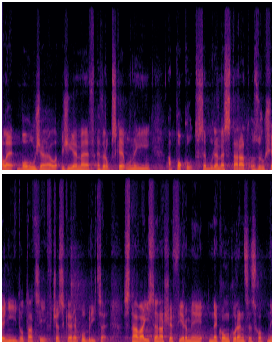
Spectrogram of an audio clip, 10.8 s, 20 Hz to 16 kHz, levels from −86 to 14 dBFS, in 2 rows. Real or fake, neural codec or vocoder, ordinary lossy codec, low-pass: real; none; Opus, 24 kbps; 14.4 kHz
